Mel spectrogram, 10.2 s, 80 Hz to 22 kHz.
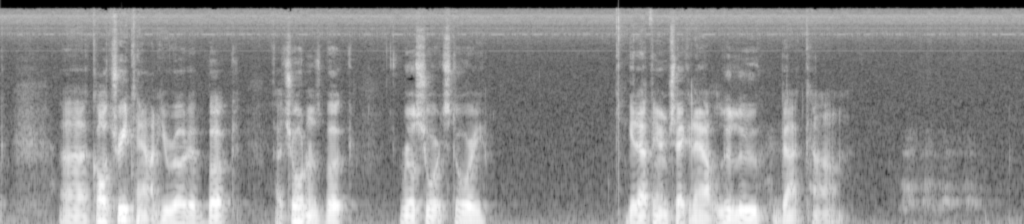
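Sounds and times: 
steady hum: 0.0 - 10.2
speech: 0.6 - 5.0, 6.2 - 8.5
faint dogs barking: 7.3 - 10.0.

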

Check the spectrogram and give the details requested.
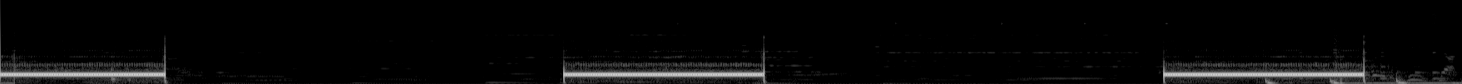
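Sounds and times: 
telephone ringback tone on an outgoing call: 0.0 - 1.7, 5.6 - 7.7, 11.6 - 13.6.

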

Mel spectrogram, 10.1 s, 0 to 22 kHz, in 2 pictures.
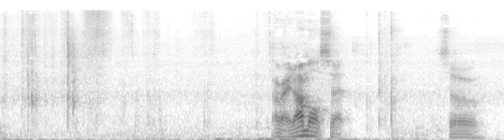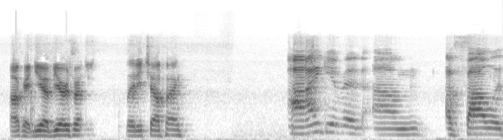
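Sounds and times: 
paper sheets rustling and crackling while being shuffled: 0.0 - 2.8
speech: 2.7 - 3.6, 4.5 - 7.0, 7.9 - 10.0.

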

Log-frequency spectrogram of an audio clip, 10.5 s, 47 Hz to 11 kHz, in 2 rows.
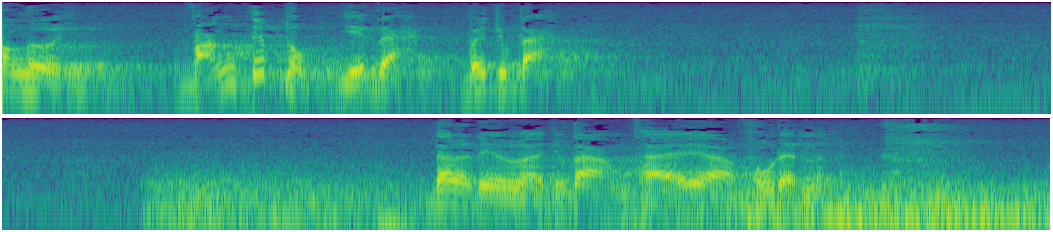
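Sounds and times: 
speech: 0.0 - 2.9, 7.4 - 9.5
deep rumble of thunder: 5.9 - 10.4
heavy rain in a rainstorm: 5.9 - 10.4.

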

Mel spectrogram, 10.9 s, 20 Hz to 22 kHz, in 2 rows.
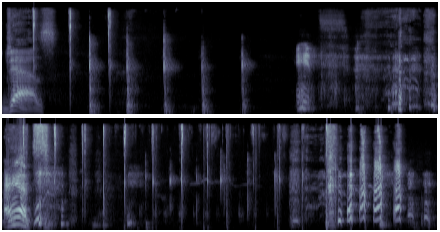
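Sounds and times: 
speech: 0.0 - 0.7, 3.7 - 7.2, 9.1 - 10.8
laughter: 4.4 - 6.3, 9.2 - 10.8
sharp finger snaps: 6.4 - 9.3.

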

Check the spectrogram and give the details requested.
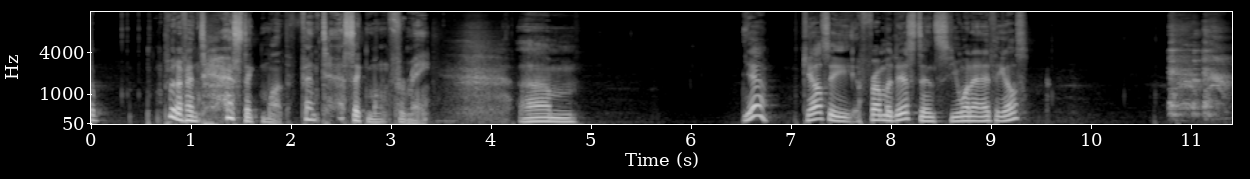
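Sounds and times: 
speech: 0.8 - 4.9, 6.5 - 9.4
short intake of breath: 3.5 - 4.3
person coughing harshly: 10.8 - 11.4.

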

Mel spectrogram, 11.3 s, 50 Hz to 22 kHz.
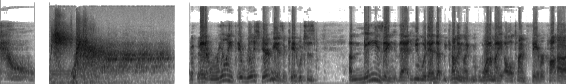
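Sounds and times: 
voice imitating a web-shooting thwip: 1.0 - 3.5
speech: 3.8 - 6.4, 7.0 - 11.3.

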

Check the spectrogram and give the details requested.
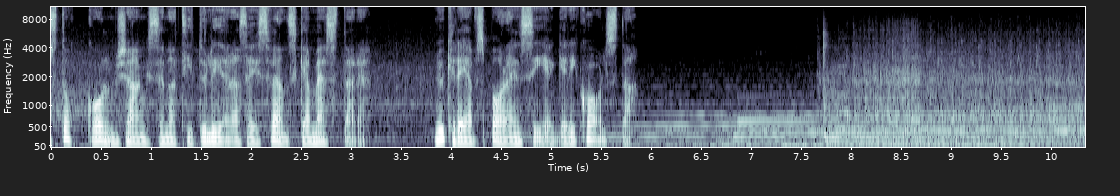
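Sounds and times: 
speech: 0.0 - 5.9
old rusty former public transport bus engine starting: 7.6 - 10.3.

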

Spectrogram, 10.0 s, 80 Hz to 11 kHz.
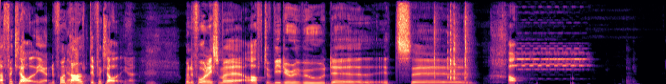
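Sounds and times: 
speech: 0.0 - 7.9
old landline home telephone ringing with electronic trill: 7.6 - 9.0.

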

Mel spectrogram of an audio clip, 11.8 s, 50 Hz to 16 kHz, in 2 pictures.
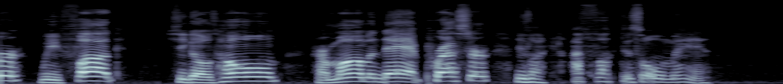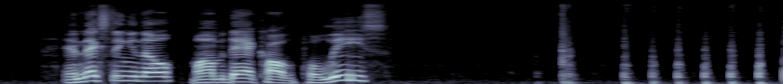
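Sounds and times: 
speech: 0.0 - 5.4, 6.4 - 8.8, 10.1 - 10.3
knocking on a door: 10.0 - 11.7.

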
